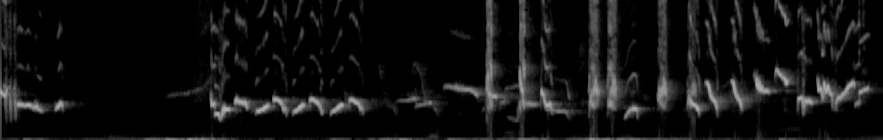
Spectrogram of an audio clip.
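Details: Oriental magpie-robin fanning its tail while singing, meant to provoke other magpie-robins into song; a run of rhythmic repeated whistled notes, then sharp chips and quick varied phrases, with low background hum.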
